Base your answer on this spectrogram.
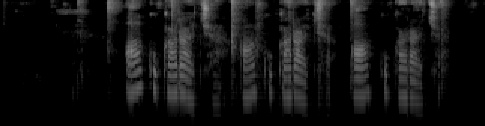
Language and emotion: Russian, neutral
